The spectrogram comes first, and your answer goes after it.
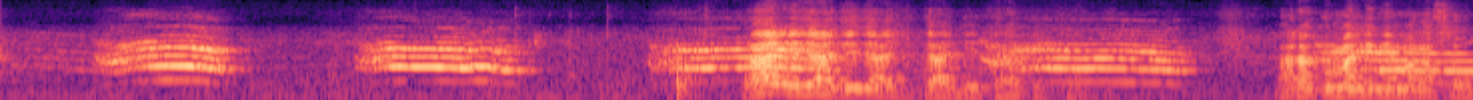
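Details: Sick stray cat meowing during force-feeding: two clear arched meows, then a burst of crying mixed with a human voice, ending with a strong rising meow.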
